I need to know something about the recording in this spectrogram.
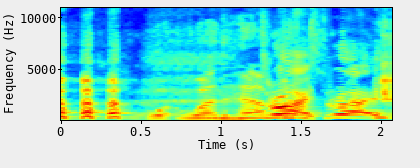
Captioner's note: laugh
